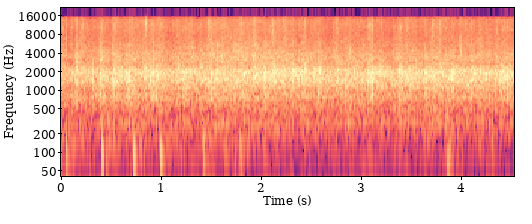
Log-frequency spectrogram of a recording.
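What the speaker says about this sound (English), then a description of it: "So give yourselves a round of applause." Convention audience at an association's 125th anniversary opening gives a steady, loud round of applause, a dense wash of many hands clapping throughout with a few nearer individual claps standing out.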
